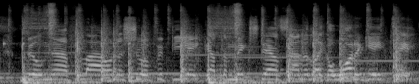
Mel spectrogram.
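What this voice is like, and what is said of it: Rapping in an American accent. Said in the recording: “You sound like an American.”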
